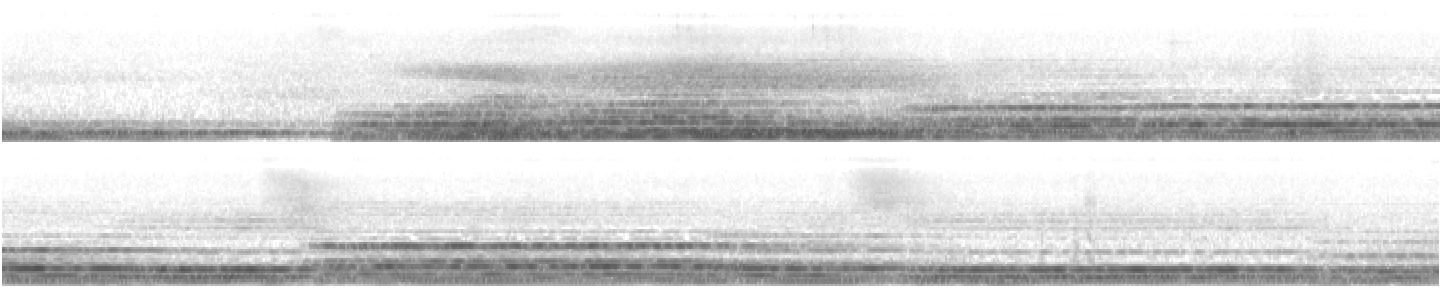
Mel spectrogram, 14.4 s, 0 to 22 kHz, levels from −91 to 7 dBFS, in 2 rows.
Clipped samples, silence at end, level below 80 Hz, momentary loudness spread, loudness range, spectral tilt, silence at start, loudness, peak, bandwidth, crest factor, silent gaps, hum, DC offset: under 0.1%; 0 s; -86 dBFS; 10 LU; 3 LU; -8.5 dB/octave; 0 s; -34 LUFS; -18 dBFS; 15.5 kHz; 16 dB; none; none; under 0.1%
